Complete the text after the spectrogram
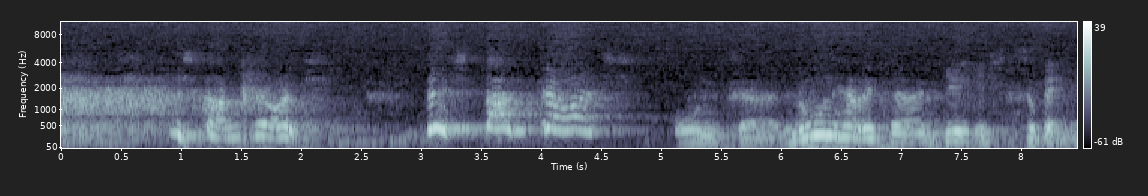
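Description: A man sings with feeling in a large, echoing hall.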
